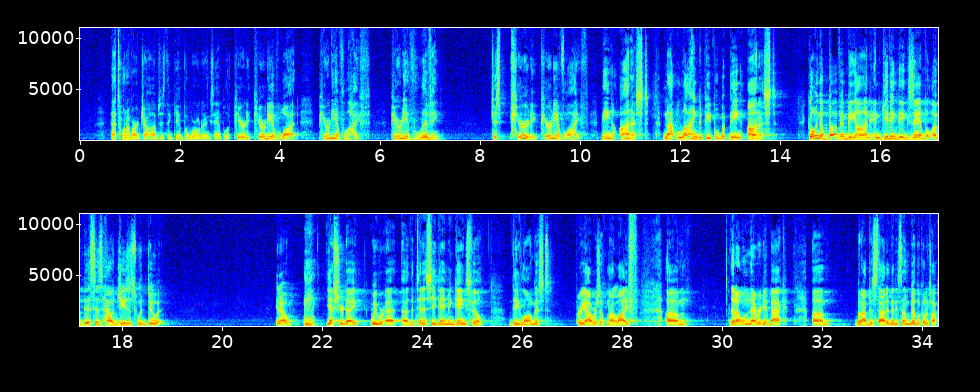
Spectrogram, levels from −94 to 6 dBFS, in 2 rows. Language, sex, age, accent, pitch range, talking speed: English, male, 40-59, American, 115-165 Hz, 155 wpm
